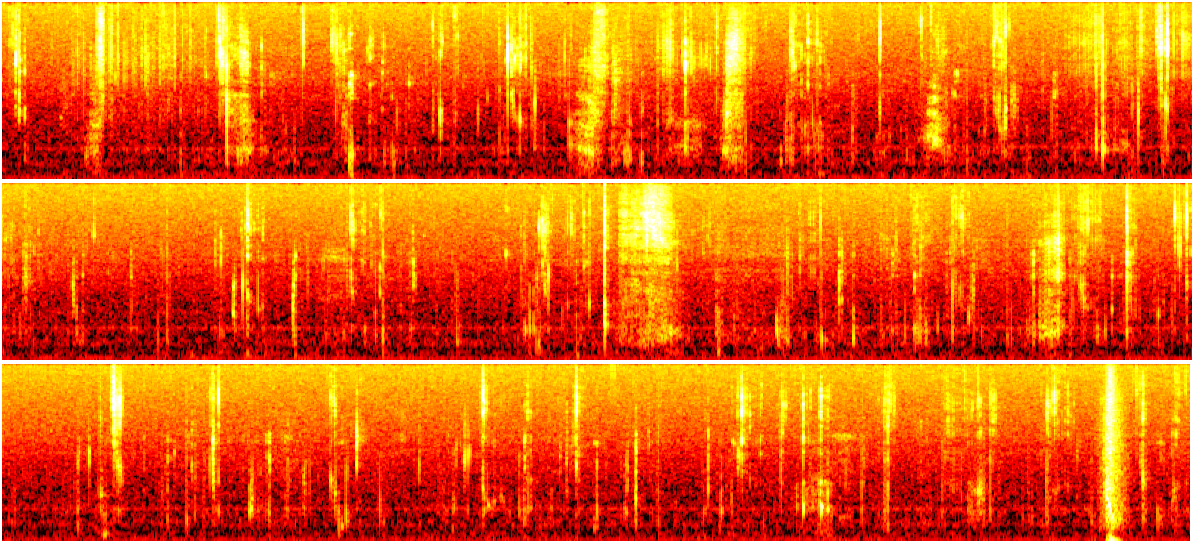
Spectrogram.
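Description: A person chewing soft grapefruit mille crêpe cake close to a clip-on microphone: many small, irregular mouth clicks and smacks.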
